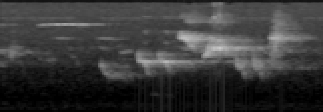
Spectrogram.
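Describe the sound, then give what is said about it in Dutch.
Soft birdsong with wind: a few quick, high chirps and warbling tweets tumble together over a faint, low background murmur, with no one speaking. “Op de achtergrond hoor ik kalmerende geluiden van de wind en van de vogels die zingen.”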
